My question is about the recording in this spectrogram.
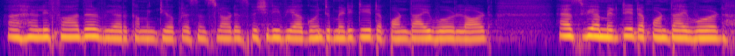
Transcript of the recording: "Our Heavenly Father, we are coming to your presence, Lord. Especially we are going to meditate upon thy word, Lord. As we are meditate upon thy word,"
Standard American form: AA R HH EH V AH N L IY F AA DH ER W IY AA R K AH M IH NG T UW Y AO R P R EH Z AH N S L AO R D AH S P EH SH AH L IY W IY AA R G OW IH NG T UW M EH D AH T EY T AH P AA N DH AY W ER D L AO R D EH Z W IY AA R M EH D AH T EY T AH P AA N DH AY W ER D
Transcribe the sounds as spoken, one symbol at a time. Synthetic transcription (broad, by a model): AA HH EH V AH L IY F AA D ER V IY AA R K AH M IH NG T UW Y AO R P R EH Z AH N S L AO R D AH S P EH SH AH L IY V IY AA R G OW IH NG T UW M EH D AH T EY T AH P AA N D AY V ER D L AO R D EH Z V IY AA R M EH D AH T EY T AH P AA N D AY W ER D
